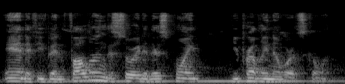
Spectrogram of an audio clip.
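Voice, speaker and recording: A fast-talking American man, a storytelling teacher, tells history in a lively, informal way against a noisy background. His voice sits at medium pitch, and he slips humorous asides into the narration.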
